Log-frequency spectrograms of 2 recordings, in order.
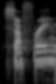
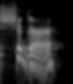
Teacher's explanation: suffering it just has the s s sound and sugar still has the sh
